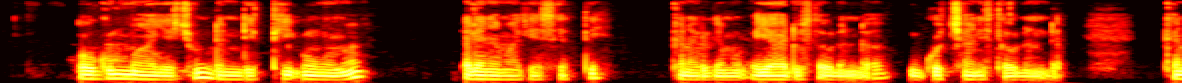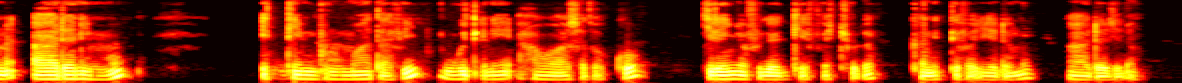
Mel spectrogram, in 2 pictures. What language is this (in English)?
Oromo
